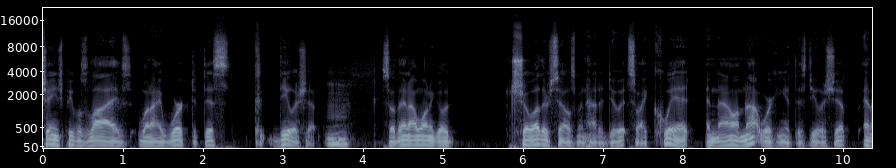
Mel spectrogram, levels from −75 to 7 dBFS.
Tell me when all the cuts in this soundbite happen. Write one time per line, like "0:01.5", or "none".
none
